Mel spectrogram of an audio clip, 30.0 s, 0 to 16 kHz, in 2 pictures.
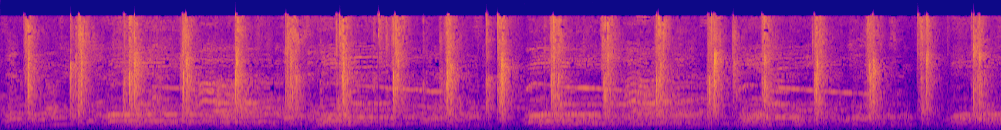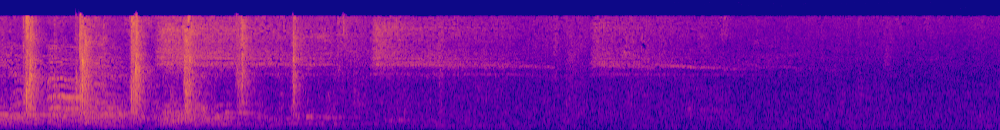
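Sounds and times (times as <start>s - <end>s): group of voices singing: 0.0s - 19.7s
sharp claps: 0.3s - 19.6s.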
